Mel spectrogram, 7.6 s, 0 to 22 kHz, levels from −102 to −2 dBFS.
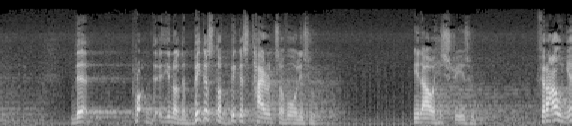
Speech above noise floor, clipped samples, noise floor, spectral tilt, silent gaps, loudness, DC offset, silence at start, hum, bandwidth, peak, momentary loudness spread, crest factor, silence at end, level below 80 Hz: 30 dB; under 0.1%; -52 dBFS; -3 dB/octave; none; -23 LUFS; under 0.1%; 0 s; none; 15.5 kHz; 0 dBFS; 19 LU; 24 dB; 0 s; -58 dBFS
